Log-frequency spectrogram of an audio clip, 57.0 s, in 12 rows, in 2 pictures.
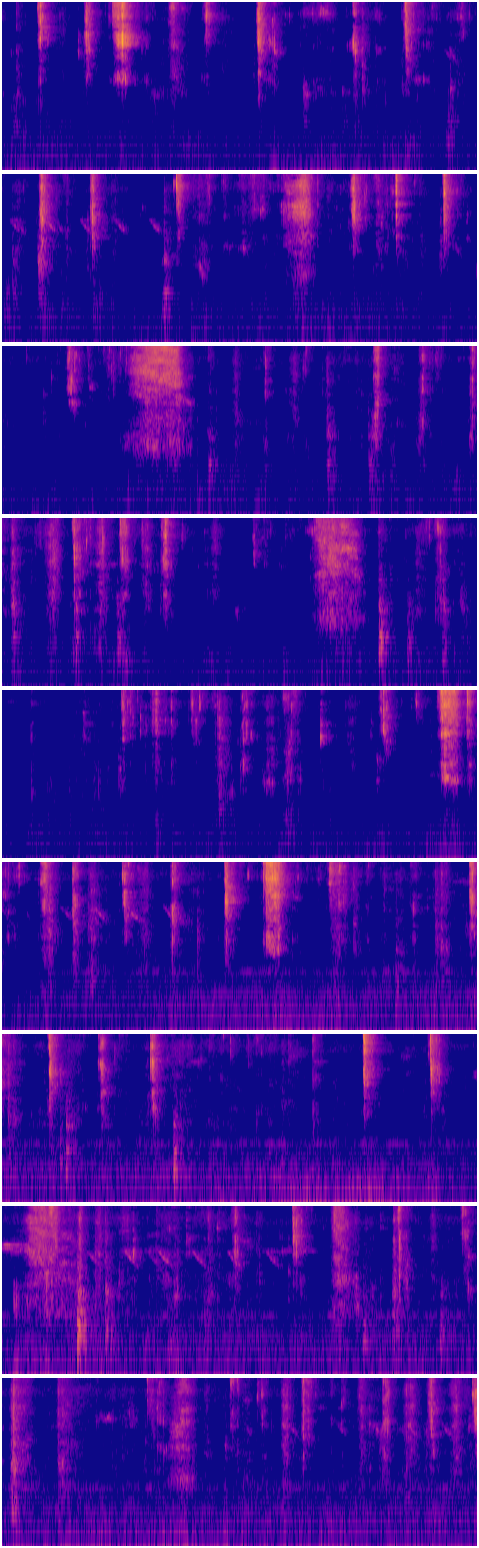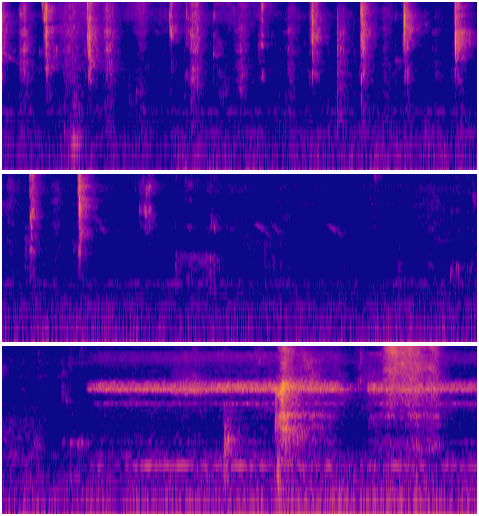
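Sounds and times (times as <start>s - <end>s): faint low hum: 0.0s - 57.0s
person chewing with wet mouth clicks: 0.1s - 10.7s, 19.8s - 33.4s, 39.4s - 49.8s.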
